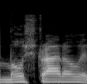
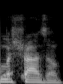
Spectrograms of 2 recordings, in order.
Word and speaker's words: Mastrazo: It's not Mostrad. It's ma like m a um Marco Mstrazo.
